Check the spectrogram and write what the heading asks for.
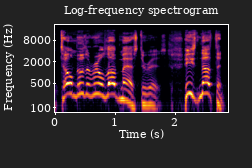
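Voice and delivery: high-pitched imitation of a hustling dad; boastful father. Dad recruiting fans for mule rides, boastful pitch. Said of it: "He's over here recruiting people for mule rides".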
